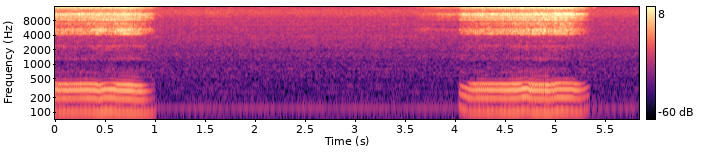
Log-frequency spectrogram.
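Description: Two long, deep, buzzing snores about four seconds apart over a steady hum; plain snoring used as a background sleep track.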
